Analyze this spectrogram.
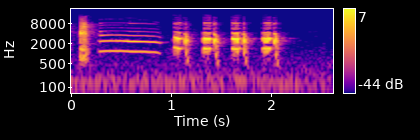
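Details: Lure song of the Nias hill myna: a sharp opening note, then a long steady nasal whistle, followed by four loud harsh, double-toned squawks evenly spaced.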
